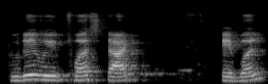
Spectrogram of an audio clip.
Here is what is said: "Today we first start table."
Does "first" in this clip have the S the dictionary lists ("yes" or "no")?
no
